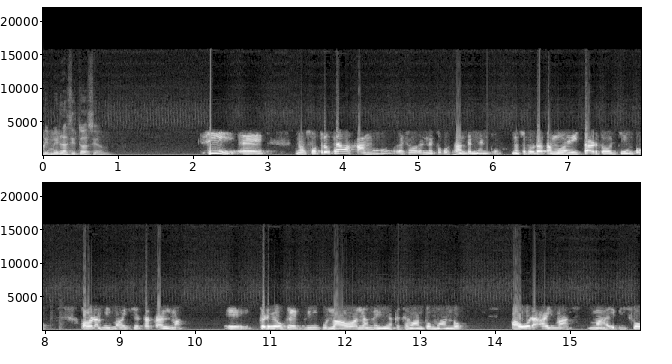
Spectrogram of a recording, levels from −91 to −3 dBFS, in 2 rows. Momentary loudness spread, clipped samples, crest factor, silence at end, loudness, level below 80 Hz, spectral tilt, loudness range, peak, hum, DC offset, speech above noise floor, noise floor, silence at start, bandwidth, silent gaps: 9 LU; under 0.1%; 14 dB; 0 s; -13 LUFS; -40 dBFS; -6.5 dB/octave; 2 LU; 0 dBFS; none; under 0.1%; 31 dB; -44 dBFS; 0 s; 13.5 kHz; none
